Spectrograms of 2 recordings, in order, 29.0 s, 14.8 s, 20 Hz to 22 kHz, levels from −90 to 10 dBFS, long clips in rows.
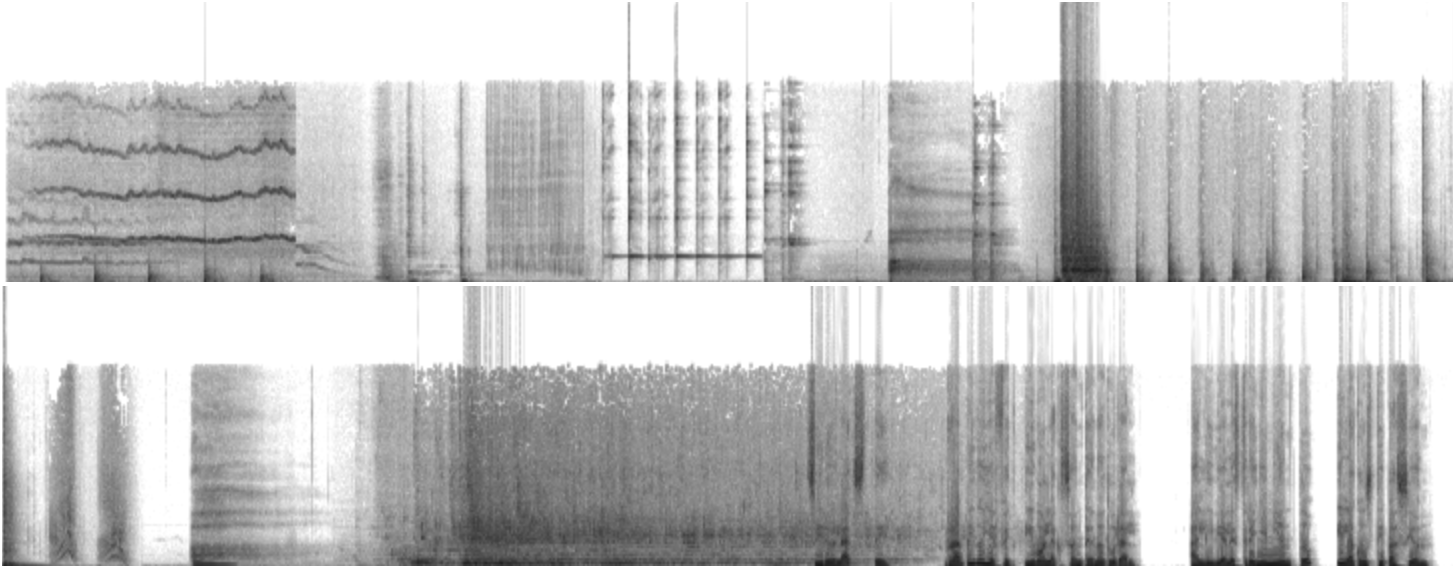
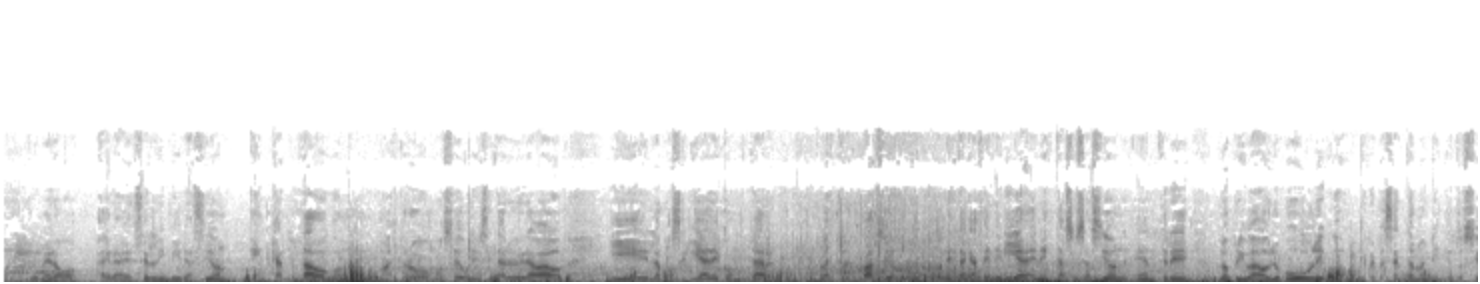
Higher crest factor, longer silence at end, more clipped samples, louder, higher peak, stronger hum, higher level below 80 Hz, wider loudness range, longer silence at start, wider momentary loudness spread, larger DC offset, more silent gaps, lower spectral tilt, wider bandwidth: second, 12 dB vs 22 dB; first, 0.25 s vs 0 s; first, 1% vs under 0.1%; first, -10 LUFS vs -25 LUFS; about the same, 0 dBFS vs -2 dBFS; neither; first, -26 dBFS vs -32 dBFS; first, 14 LU vs 4 LU; about the same, 0.05 s vs 0 s; first, 19 LU vs 10 LU; neither; neither; second, -4 dB/octave vs -8 dB/octave; first, over 20 kHz vs 12 kHz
